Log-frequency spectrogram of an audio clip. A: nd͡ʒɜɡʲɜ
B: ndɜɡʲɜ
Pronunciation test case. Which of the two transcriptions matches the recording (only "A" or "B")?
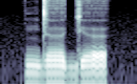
B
